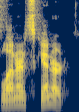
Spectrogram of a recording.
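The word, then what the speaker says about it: Lynyrd Skynyrd: But yeah, pronounced Leonard Skinner, 45 RPM, unbelievably dynamite record.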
